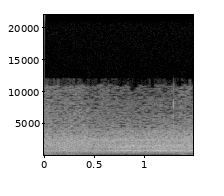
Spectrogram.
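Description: A stadium crowd in the football game eFootball roars in a broad, sustained wash of cheering, steady throughout and mid-distance, with no clear individual voices.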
